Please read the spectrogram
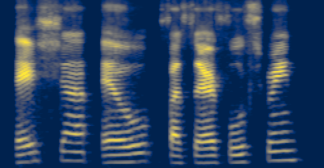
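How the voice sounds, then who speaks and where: A man with a Spanish accent and a bright, sharp tone. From Mexico, Mexicali, Baja California. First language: Spanish (speaking Portuguese). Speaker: professor, guest speaker. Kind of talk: academic presentation. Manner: halting.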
